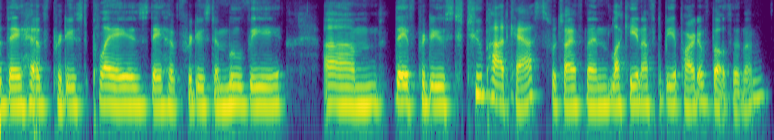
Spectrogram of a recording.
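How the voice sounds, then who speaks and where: A man speaking as an actor being interviewed, explaining things casually in a thoughtful, deliberate way. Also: mid-range voice.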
